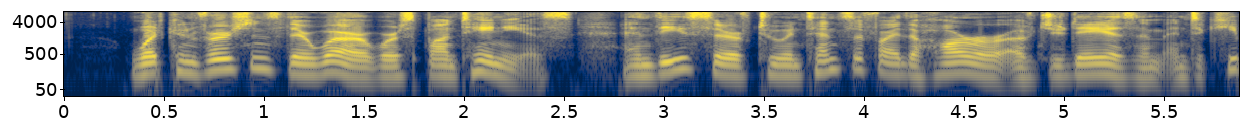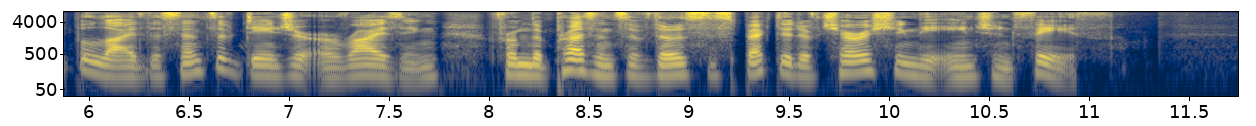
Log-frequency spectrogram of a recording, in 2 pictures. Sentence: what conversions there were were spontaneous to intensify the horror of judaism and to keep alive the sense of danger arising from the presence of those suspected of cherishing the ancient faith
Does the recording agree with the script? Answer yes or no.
no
